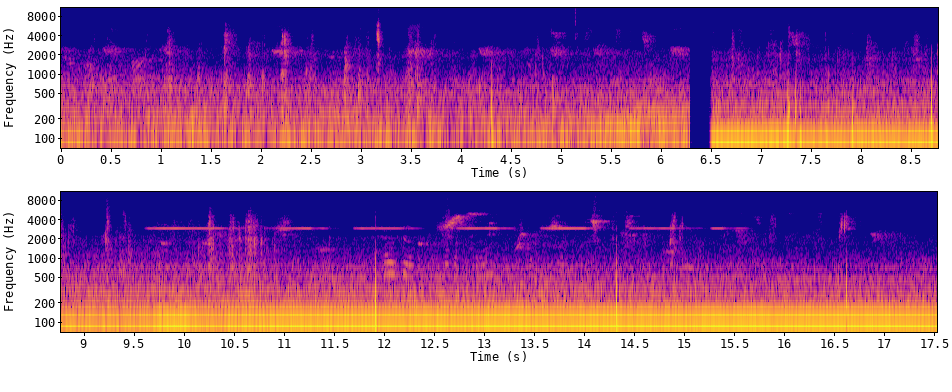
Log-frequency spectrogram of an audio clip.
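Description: Indistinct crowd chatter with scattered knocks and clicks. About six seconds in the sound cuts out for a moment, then a loud steady low hum takes over, with a thin high tone that comes and goes in the latter half.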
